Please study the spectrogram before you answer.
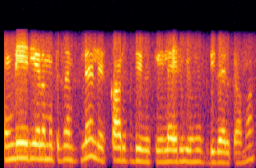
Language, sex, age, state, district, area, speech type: Tamil, female, 18-30, Tamil Nadu, Sivaganga, rural, conversation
